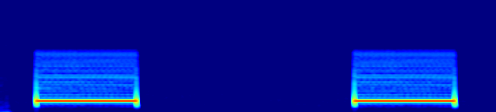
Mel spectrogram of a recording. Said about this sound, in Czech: Hned mu volám.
